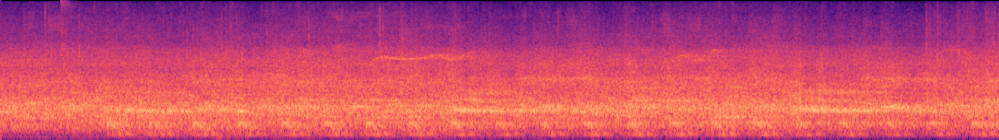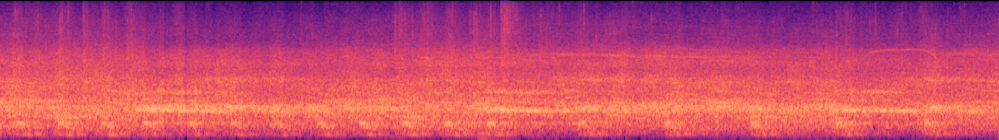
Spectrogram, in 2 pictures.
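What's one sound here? A crowd of fans claps in rhythm.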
